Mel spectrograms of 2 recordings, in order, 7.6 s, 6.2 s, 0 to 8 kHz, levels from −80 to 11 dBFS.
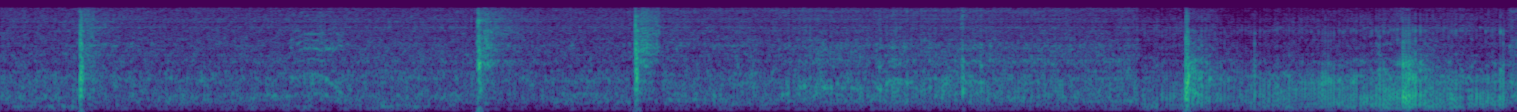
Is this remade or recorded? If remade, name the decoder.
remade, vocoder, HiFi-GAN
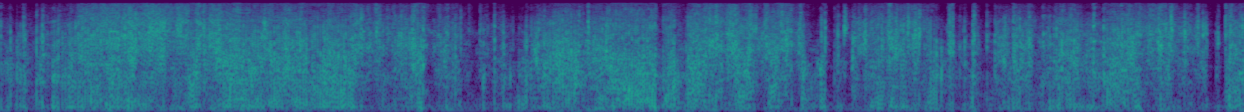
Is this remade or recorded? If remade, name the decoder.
remade, vocoder, HiFi-GAN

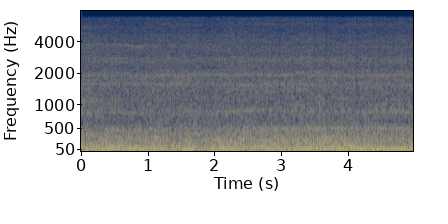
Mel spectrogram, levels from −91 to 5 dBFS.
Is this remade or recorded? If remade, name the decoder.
recorded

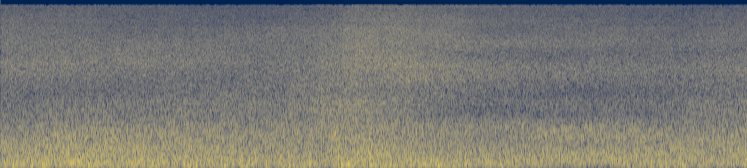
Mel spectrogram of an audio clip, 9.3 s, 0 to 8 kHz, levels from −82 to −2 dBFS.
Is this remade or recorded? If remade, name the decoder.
recorded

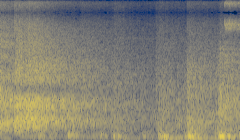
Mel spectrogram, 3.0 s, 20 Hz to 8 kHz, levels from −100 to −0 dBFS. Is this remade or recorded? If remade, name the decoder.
recorded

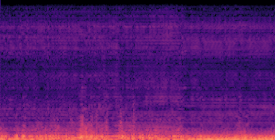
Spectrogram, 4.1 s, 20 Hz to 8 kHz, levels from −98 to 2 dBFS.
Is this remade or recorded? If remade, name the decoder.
remade, vocoder, HiFi-GAN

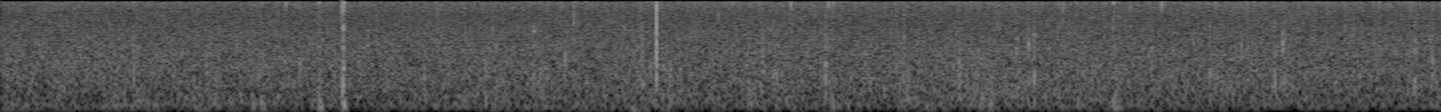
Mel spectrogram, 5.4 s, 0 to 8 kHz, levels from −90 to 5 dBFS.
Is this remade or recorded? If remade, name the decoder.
recorded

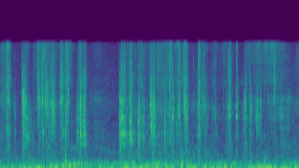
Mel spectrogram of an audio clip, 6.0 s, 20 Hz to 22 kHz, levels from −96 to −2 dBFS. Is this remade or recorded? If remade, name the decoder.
recorded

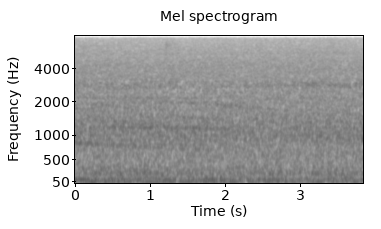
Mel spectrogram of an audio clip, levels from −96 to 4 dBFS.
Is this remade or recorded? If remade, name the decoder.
recorded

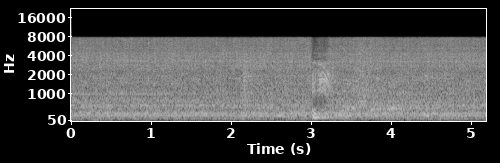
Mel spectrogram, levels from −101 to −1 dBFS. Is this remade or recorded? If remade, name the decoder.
recorded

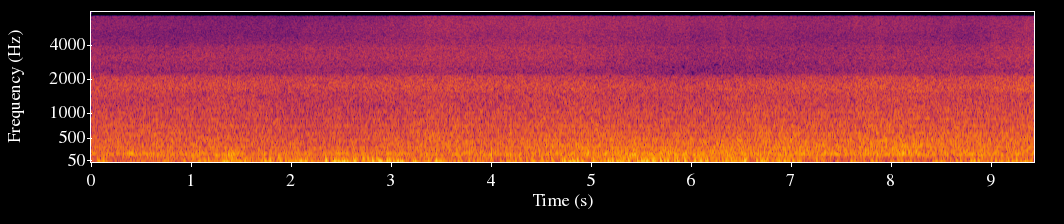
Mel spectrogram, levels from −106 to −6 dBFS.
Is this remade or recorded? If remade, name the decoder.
recorded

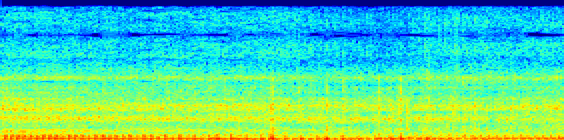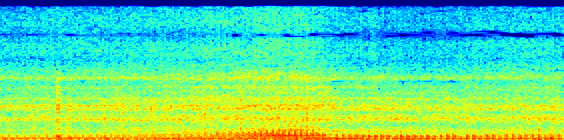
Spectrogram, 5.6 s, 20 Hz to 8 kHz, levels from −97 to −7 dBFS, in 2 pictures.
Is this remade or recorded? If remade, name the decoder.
recorded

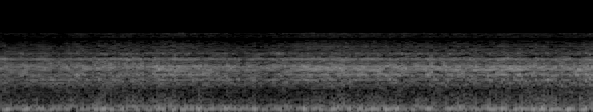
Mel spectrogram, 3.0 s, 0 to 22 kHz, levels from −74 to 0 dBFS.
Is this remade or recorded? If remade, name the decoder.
remade, vocoder, HiFi-GAN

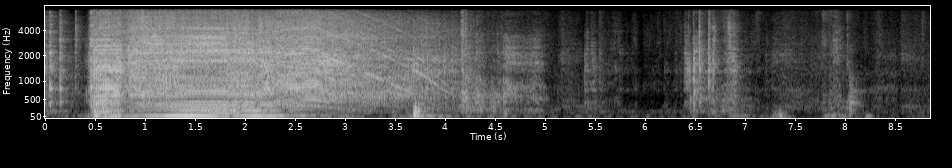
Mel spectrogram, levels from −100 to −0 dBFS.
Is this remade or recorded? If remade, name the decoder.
recorded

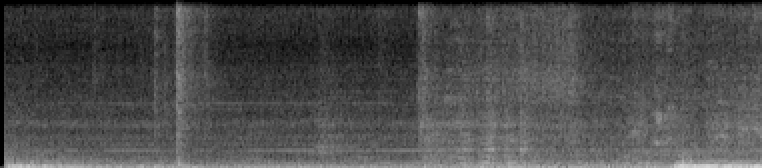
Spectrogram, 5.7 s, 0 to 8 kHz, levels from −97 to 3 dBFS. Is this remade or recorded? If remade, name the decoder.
recorded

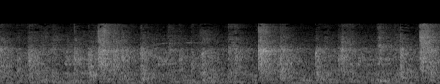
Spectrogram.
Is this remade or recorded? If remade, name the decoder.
recorded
